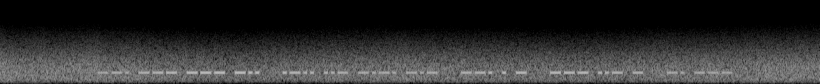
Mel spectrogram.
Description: Morse code, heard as a keyed tone, machine-sent, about 35 wpm, 550 Hz, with heavy radio static and a narrow filter. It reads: GOOD LUCK GET OUT NO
